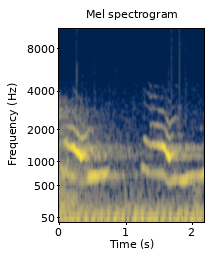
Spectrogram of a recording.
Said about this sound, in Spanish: Y cuando más tranquilos iban, se encontraron a un pobre gato junto a una piedra llorando de pena.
